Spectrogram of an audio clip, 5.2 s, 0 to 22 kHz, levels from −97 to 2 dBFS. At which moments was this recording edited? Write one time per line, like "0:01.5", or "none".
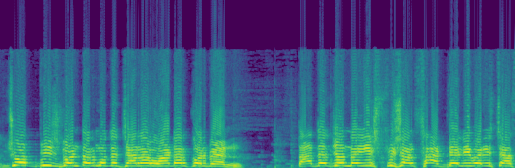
none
